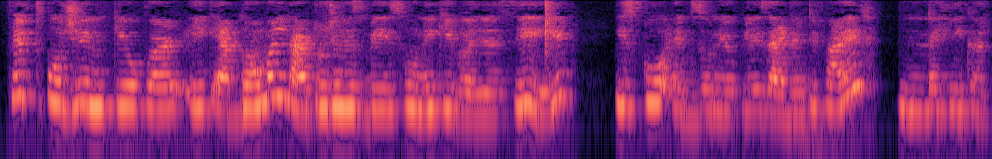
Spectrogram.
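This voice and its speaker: A woman's voice: sits high, darkish tone. A woman teaching biology, who explains step by step and asks and answers her own questions. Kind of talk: classroom lecture. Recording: roomy echo, a bit far from the mic.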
